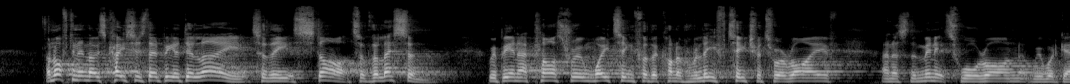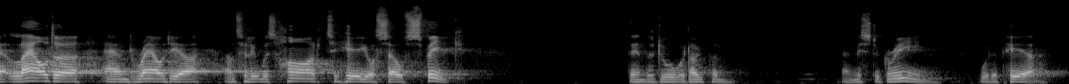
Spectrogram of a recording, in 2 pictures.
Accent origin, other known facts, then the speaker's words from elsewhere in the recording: Luton, East of England, United Kingdom; a local school in my hometown of Luton.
